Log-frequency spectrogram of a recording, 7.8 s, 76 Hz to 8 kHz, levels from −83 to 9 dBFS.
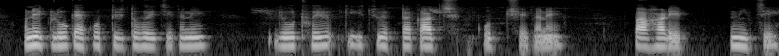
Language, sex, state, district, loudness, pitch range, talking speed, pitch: Bengali, female, West Bengal, Paschim Medinipur, -21 LUFS, 170-180 Hz, 125 wpm, 175 Hz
